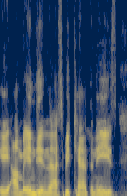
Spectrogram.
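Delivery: ordinary talk, nothing marked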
